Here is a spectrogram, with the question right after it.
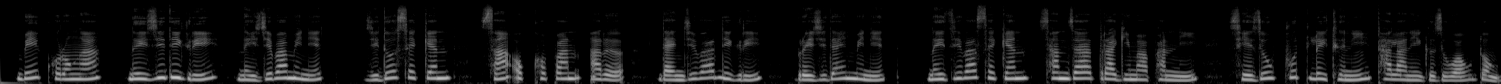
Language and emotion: Bodo, neutral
